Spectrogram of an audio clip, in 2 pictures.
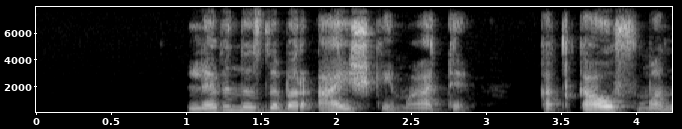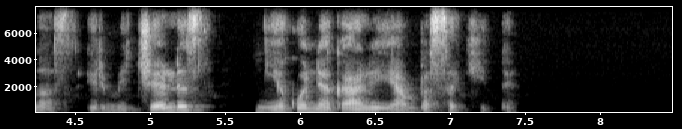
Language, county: Lithuanian, Telšiai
